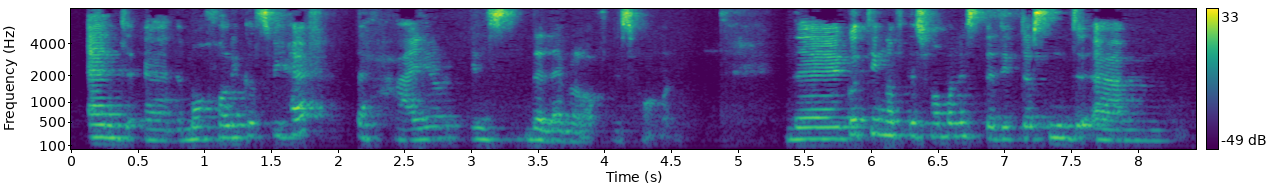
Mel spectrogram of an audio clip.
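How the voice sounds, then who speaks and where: A somewhat breathy woman talks at a medium pitch and a moderate pace. Her pitch varies in an ordinary way. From Germany. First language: German. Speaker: fertility doctor. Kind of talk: interview. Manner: halting, with fillers.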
